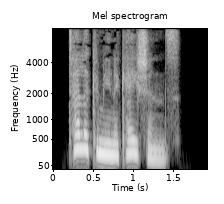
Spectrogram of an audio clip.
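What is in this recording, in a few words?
"humor", British; telecommunications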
